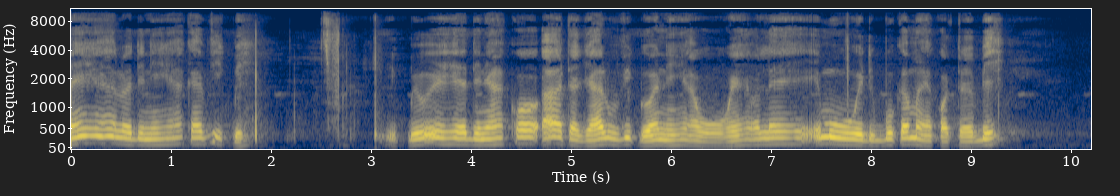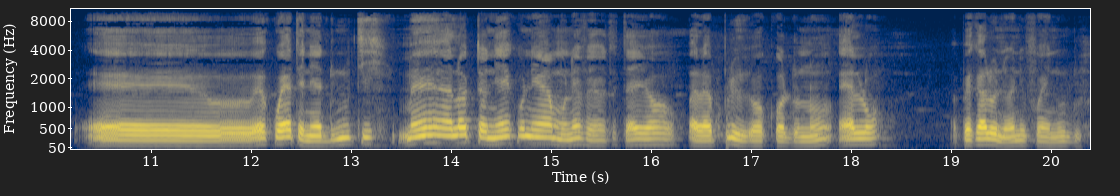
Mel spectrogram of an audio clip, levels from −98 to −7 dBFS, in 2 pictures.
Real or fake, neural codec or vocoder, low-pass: real; none; 9.9 kHz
